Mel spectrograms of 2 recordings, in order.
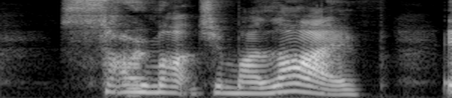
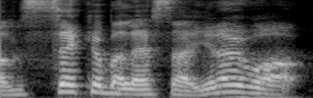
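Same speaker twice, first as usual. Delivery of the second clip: normal talking voice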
